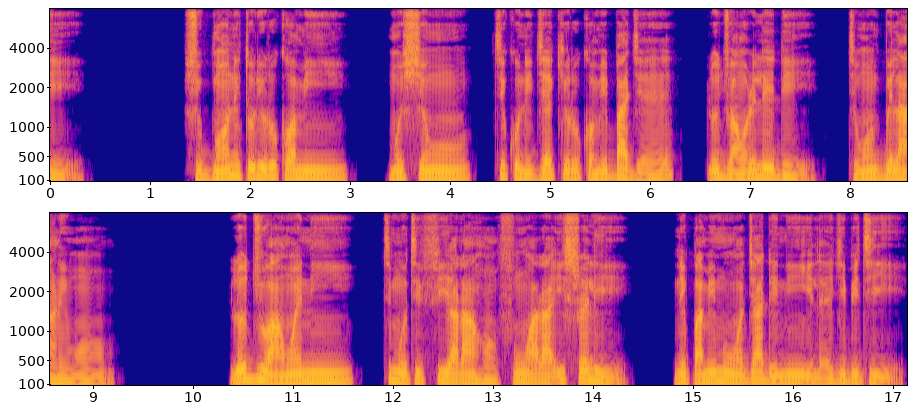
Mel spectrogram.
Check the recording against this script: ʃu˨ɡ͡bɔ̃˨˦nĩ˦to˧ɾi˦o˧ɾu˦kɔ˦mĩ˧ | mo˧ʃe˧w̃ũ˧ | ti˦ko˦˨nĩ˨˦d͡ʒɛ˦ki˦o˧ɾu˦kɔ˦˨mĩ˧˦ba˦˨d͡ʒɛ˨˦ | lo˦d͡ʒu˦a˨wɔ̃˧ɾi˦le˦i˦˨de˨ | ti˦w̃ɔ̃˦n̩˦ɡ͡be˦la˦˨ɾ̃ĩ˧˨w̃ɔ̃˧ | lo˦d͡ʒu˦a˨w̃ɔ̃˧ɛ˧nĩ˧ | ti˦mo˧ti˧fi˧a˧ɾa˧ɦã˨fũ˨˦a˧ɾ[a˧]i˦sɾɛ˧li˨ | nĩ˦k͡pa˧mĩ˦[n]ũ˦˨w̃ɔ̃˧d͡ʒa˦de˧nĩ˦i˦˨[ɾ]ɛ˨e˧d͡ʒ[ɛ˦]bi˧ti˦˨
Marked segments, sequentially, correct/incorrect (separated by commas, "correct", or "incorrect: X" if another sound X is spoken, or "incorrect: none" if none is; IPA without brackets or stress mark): correct, incorrect: m, incorrect: l, incorrect: i˦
